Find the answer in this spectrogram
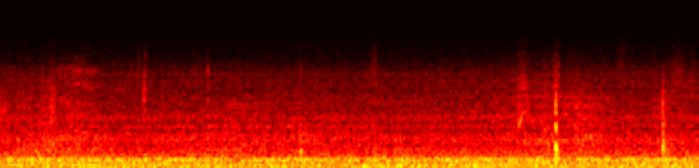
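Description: Steady low rumble of a car's engine idling. A few faint clicks come near the end, as the car-seat harness is buckled.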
